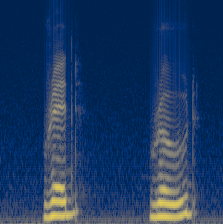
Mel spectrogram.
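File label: English red road; [ɹɛd ɹəʊ̯d]; engelsk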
